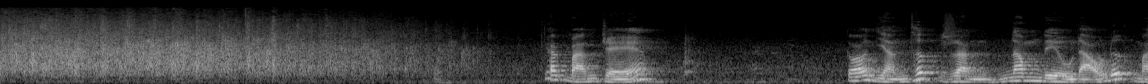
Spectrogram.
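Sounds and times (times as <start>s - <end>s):
big round of applause from a crowd: 0.0s - 5.1s
speech: 5.4s - 6.6s, 8.5s - 11.4s.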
